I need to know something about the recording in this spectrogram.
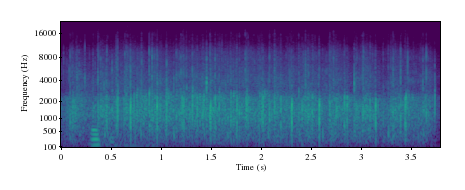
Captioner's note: applause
